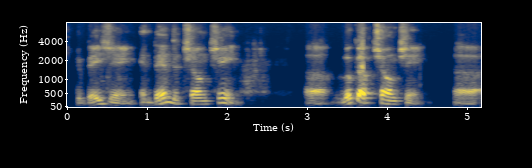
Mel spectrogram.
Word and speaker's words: Chongqing: So it's like q iing not a uh a k. So uh actually not a ch.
